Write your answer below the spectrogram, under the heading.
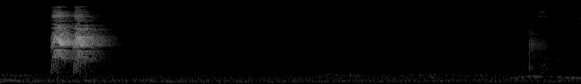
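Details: Pet rose-ringed parakeet meeting a new pair of ringneck parrots for the very first time indoors; one loud harsh burst of squawking lasting about half a second, then quiet with a faint brief squawk near the end.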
